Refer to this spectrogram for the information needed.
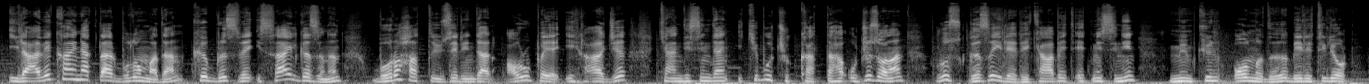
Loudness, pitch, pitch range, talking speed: -16 LUFS, 145 Hz, 135-170 Hz, 120 wpm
